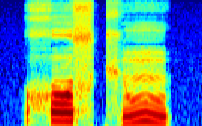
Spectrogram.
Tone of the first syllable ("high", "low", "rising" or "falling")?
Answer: high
